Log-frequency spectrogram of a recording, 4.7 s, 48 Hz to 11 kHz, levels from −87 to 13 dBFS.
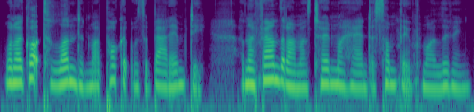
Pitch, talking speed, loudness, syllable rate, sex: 180 Hz, 305 wpm, -21 LUFS, 7.2 syllables/s, female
